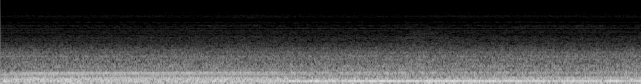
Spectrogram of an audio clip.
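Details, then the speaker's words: 2004 GM vehicle on test drive: low steady drone under road noise like a propeller plane, a worn front wheel bearing hum, not yet severe. "now we're going to see what she sounds like sounds like a world war two airplane flying over Dresden"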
